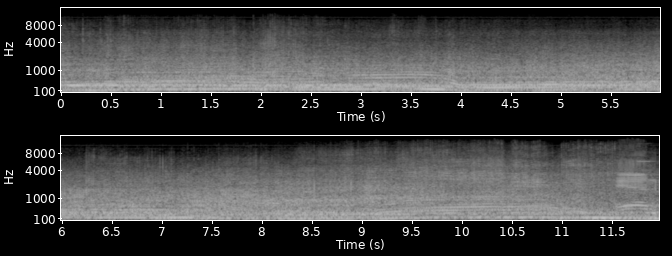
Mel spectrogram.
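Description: Race cars in a heat race at Gullatta roar past on the track, a continuous dense engine drone with pitch sweeps as cars pass and fade, heard at moderate distance without talk.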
